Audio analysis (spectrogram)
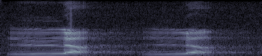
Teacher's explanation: तो जीवा के ल, जीवा के दोनों किनारे ऊपर के दांतों पर चिपक चुके हैं और हवा नीचे से निकल चुकी है और ल का उच्चारण हो रहा है · पार्श्विक व्यंजन हुआ, दोनों जीवा के किनारों से निकलता हुआ प्रतीत होता है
